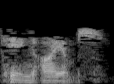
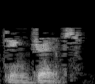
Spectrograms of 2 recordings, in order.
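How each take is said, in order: First: The name begins with a soft Y sound. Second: The name begins with a hard J sound. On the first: This is the original pronunciation of the name. The speaker calls it right. "It was King Iams" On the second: This is the later altered pronunciation. The speaker calls it wrong. "not King James"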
